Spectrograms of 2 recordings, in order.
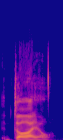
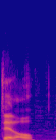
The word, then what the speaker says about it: Dial: and uh he did it was not dylo why would you pronounce it like that it's dial oh geez to mark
